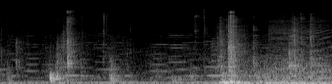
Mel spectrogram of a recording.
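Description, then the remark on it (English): A door is pulled open with a few dull thunks and knocks spread over a few seconds, followed by a low rumbling shuffle as it swings; no one speaks. “Whoa, that is a big cupboard. No, not that door.”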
